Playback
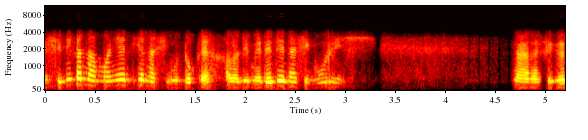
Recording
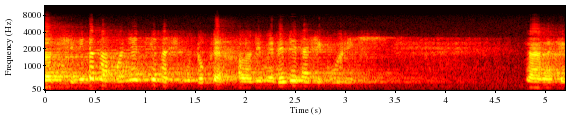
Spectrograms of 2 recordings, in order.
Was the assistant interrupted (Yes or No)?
No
